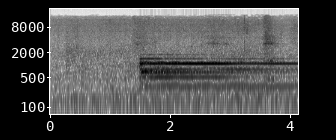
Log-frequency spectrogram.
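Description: A large clock-tower bell strikes once about a second and a half in and keeps ringing, its several tones slowly fading, over a low rumble.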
